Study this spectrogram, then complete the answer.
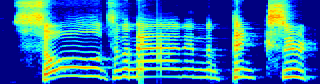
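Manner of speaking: slow, high auctioneer call. Pretend. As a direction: bang the gavel and announce the winner.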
